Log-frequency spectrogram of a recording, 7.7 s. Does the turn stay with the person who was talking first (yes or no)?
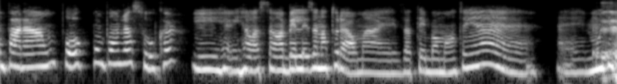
no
